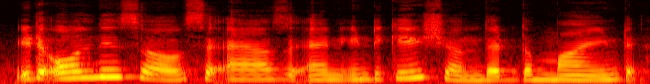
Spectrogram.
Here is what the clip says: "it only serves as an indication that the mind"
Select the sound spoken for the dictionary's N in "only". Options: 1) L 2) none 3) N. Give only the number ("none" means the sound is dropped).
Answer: 1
